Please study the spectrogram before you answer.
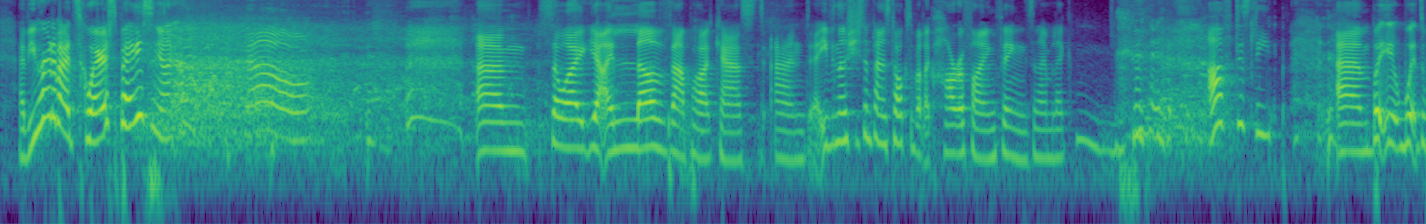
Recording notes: This event was recorded on Thursday 12 October 2023 at the Wheeler Centre as part of Spring Fling.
